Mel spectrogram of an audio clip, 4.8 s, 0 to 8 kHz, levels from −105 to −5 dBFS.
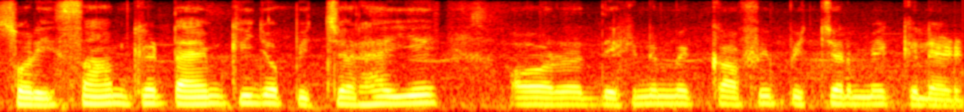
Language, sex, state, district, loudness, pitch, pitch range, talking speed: Hindi, male, Chandigarh, Chandigarh, -19 LUFS, 145 Hz, 135-155 Hz, 210 wpm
